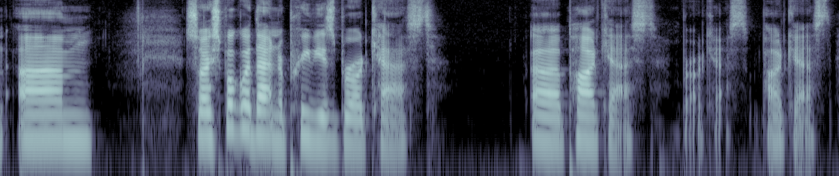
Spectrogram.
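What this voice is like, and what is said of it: Out of breath while talking. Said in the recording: “why am I out of breath just talking right now? This is crazy to me. I'm out of breath. ... it's like I walked upstairs, but I'm just sitting down”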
